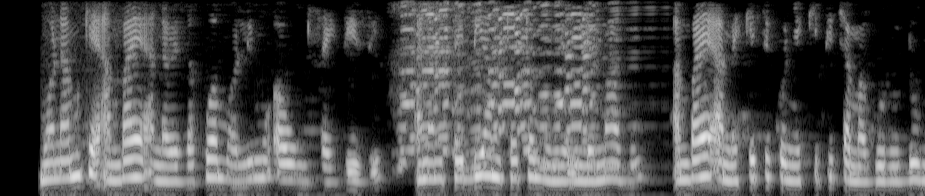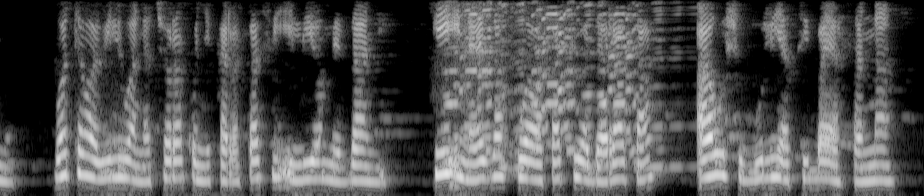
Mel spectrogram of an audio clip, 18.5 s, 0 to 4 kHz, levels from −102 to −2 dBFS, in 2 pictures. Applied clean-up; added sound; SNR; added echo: classical method WPE with log-MMSE.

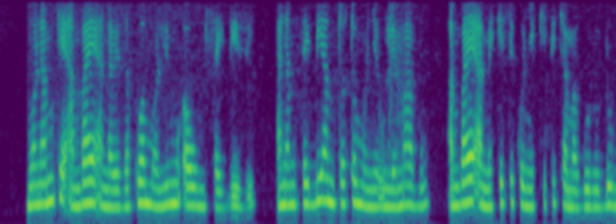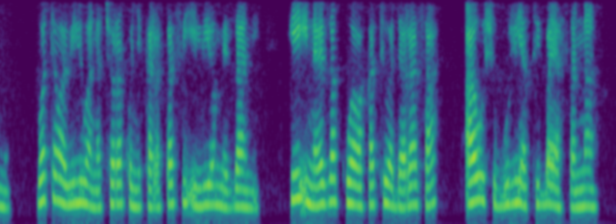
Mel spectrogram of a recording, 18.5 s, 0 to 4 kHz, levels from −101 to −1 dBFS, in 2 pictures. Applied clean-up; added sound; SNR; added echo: none; none; none; none.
